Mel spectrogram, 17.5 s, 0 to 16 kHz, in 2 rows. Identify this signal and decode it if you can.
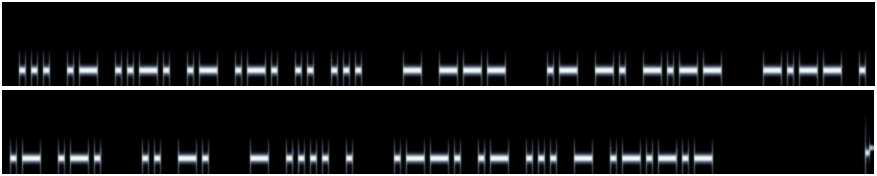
Morse code, heard as a keyed tone, about 20 wpm, 700 Hz. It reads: SAFARIS TO ANY YEAR IN THE PAST.
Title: A Sound Of Thunder 20wpm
